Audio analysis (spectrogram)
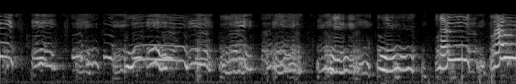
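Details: Several Labrador Retriever puppies crying together, wavering whiny squeals in bursts, with a faint low hum underneath.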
